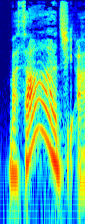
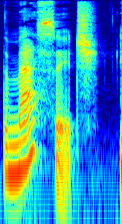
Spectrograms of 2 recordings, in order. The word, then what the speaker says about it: message: The message. 마사지 아니고 the message. 이렇게 발음을 하셔야 되겠죠.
